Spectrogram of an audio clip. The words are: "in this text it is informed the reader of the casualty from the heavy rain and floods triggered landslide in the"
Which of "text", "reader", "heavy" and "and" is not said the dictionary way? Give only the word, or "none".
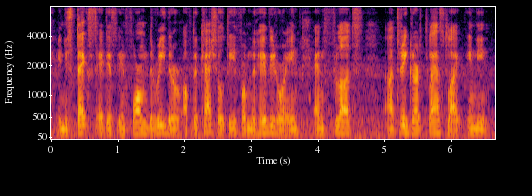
none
